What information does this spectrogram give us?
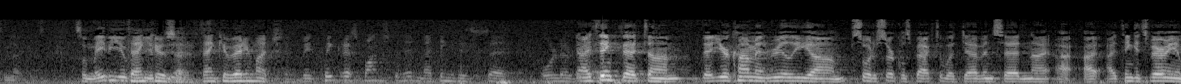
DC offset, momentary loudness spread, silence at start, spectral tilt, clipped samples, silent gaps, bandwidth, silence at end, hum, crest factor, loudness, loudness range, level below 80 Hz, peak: under 0.1%; 16 LU; 0 s; -5.5 dB/octave; under 0.1%; none; 8.8 kHz; 0 s; none; 22 dB; -21 LUFS; 8 LU; -42 dBFS; 0 dBFS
